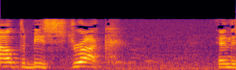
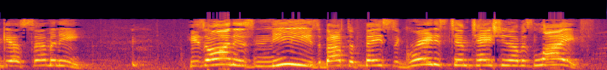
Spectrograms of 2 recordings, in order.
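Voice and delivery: loud, rising preacher's cry; preaching at full force; 8 semitones higher, 5 dB louder than usual. Acted. Preacher urging the congregation, fervent and loud. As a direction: build the sermon to a fervent peak.

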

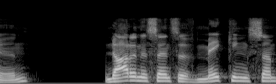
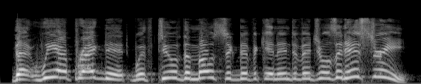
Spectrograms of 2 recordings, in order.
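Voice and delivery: much higher, excited gushing voice; mock giddy boast; 11 semitones higher, 3 dB louder than usual. Mary gushing to Elizabeth about her pregnancy, excitedly. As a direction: gush like a thrilled friend bragging. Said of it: "aren't sitting there going".

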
